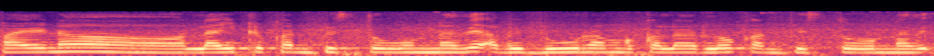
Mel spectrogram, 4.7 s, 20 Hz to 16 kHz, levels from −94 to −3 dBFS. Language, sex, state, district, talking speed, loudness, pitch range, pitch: Telugu, female, Telangana, Mahabubabad, 140 wpm, -13 LUFS, 205-220 Hz, 210 Hz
